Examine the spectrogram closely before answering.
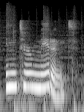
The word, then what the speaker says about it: intermittent: A próxima palavra é intermitente e a pronúncia dela não é muito intuitiva. Nós falamos intermittent.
